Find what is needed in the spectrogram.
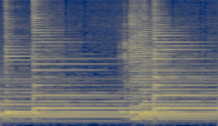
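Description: Acoustic guitar with an F major barre chord fretted at the first fret, its strings plucked one at a time. A few separate notes ring out clearly and sustain, showing the barre is pressed down cleanly.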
